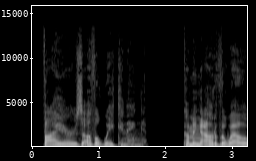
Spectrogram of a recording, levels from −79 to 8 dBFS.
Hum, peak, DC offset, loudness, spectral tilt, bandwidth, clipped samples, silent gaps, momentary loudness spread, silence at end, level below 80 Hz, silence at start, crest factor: none; -6 dBFS; under 0.1%; -25 LUFS; -7 dB/octave; 12.5 kHz; under 0.1%; 1.88-2.16 s; 16 LU; 0 s; -38 dBFS; 0.15 s; 18 dB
